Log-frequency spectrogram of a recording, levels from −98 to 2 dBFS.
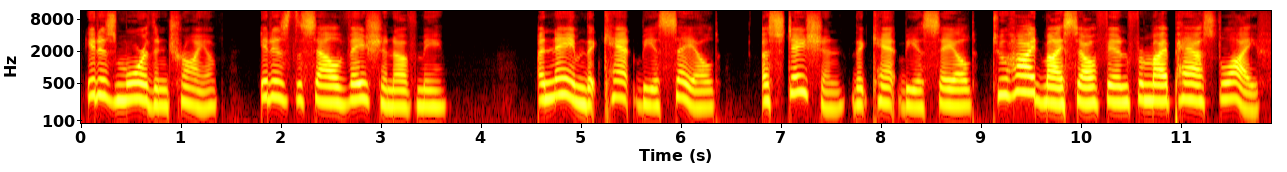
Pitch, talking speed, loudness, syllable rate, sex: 230 Hz, 150 wpm, -20 LUFS, 3.9 syllables/s, female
